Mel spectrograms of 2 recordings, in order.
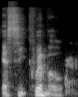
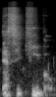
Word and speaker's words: Esso: be very clear that it is Esso not Esso uh this has always been the way that it has been pronounced and so let me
